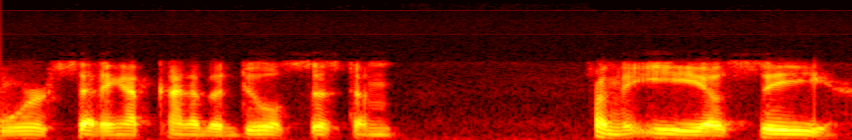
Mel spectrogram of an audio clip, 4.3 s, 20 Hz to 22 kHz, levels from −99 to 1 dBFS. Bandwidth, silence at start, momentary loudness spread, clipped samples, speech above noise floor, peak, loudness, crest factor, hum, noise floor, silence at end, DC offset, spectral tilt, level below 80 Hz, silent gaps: 4 kHz; 0 s; 9 LU; under 0.1%; 40 dB; -6 dBFS; -25 LUFS; 18 dB; none; -65 dBFS; 0 s; under 0.1%; -7.5 dB/octave; -66 dBFS; none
